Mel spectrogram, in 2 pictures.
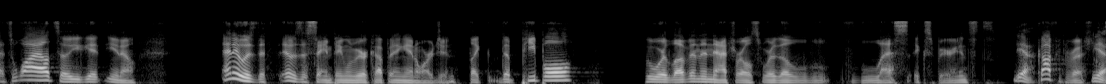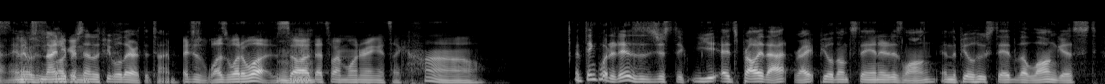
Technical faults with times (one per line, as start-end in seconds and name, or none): none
